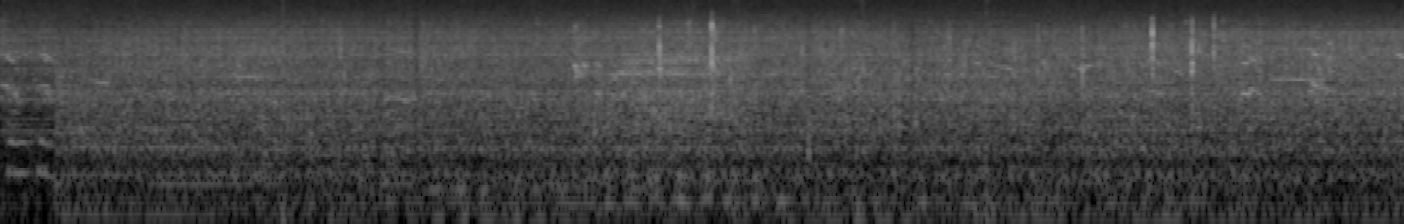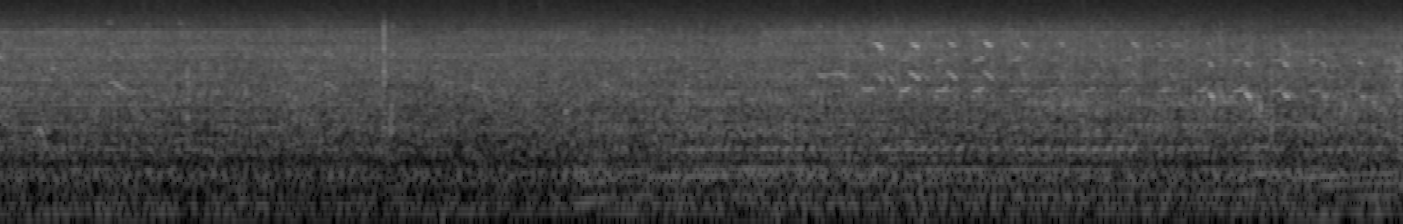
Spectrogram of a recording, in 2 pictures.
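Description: Steady outdoor background noise, with a few faint gull-like calls about four seconds in and again near the end.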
